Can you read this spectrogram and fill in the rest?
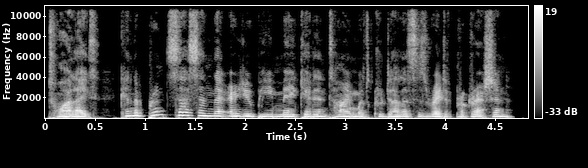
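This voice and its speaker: A woman's voice: lowish voice, a little fast, darkish tone, voice pushed up, natural voice. A woman voicing a commanding changeling queen in a fantasy story, stern, grave and authoritative. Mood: solemn.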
